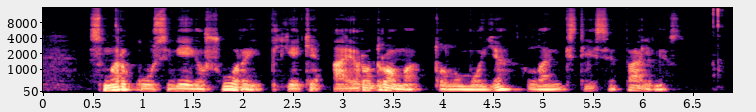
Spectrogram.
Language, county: Lithuanian, Klaipėda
